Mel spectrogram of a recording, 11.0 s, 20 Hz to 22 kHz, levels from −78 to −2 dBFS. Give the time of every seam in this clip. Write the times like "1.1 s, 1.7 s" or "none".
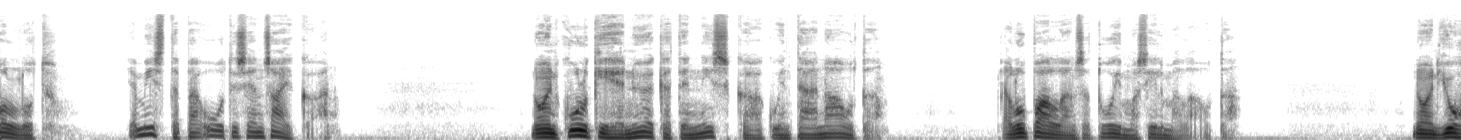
none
